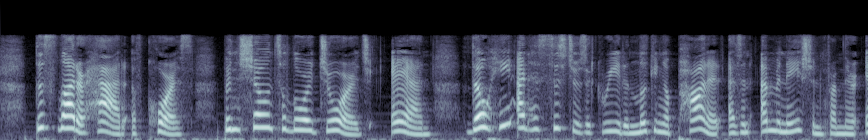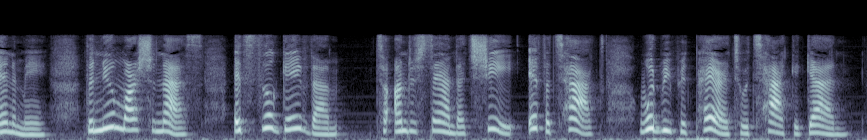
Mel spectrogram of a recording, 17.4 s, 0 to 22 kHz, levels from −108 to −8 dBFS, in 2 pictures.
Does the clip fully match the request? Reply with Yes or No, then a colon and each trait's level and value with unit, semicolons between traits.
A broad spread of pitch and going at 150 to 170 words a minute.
Yes: wide, 7.5 semitones; average, 160 wpm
